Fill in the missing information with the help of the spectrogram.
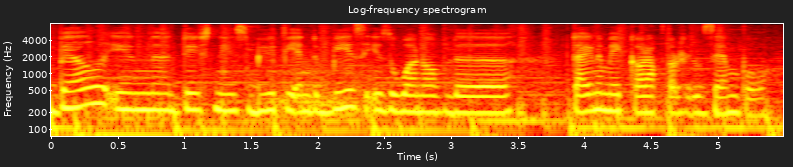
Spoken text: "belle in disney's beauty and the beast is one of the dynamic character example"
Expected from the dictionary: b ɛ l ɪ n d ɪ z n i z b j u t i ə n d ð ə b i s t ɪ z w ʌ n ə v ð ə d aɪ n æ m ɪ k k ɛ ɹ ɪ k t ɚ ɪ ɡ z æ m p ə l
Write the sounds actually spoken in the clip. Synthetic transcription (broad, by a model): b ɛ l ɪ n d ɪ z n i s b j u t i ə n d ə b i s ɪ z w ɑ n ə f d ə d aɪ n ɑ m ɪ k k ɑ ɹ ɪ k t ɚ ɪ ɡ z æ m p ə l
